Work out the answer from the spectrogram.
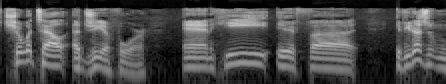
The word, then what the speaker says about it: Chiwetel Ejiofor: The actor's name, and I want to make sure I pronounce it correctly, Chiwetel Ejiofor, and or Ejiofor, and I think it's Chiwetel Ejiofor.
